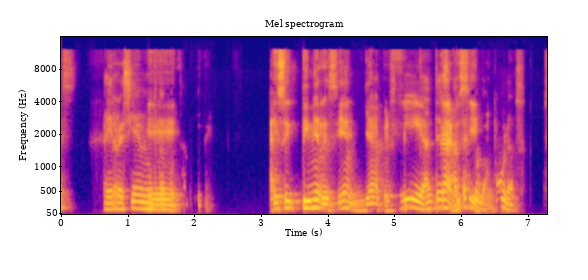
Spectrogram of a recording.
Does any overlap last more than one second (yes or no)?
yes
